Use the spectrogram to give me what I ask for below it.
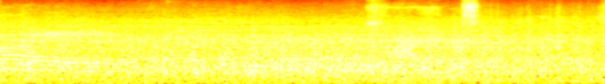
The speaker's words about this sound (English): So you want to get on the train? Let's go to the train to Giant World. Toot toot.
